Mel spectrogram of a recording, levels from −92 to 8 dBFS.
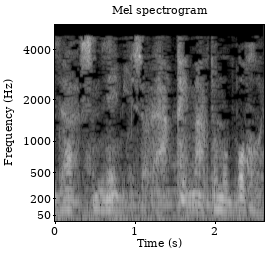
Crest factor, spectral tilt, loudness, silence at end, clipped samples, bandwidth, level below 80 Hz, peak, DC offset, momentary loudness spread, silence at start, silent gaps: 18 dB; -6.5 dB/octave; -26 LUFS; 0 s; under 0.1%; 5 kHz; -46 dBFS; -10 dBFS; under 0.1%; 4 LU; 0 s; none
